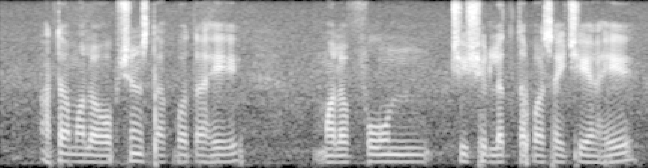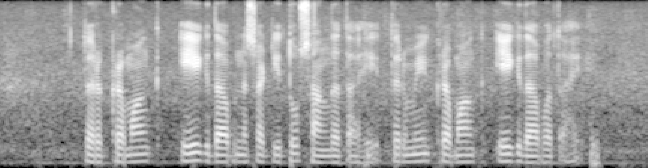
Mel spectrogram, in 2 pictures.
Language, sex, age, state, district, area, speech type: Marathi, male, 18-30, Maharashtra, Nanded, urban, spontaneous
